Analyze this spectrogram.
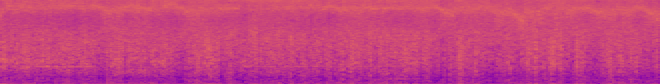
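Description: Passenger coaches of an express train passing close by: a steady rushing of steel wheels rolling on the rails.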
